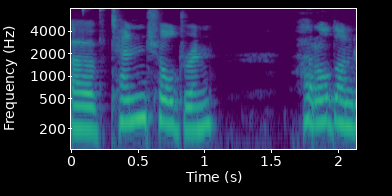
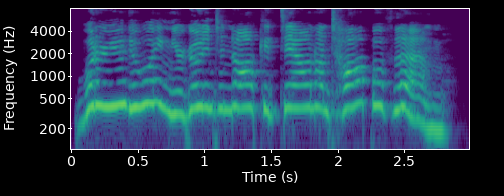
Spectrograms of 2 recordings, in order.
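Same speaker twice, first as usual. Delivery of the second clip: very loud, very high-pitched shrieking scream; 10 semitones higher, 8 dB louder than usual. Voicing a villager reacting to a player punching the building wall: villager screaming. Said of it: "one of the villagers screams".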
